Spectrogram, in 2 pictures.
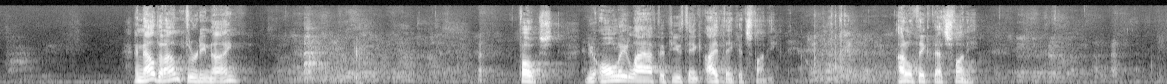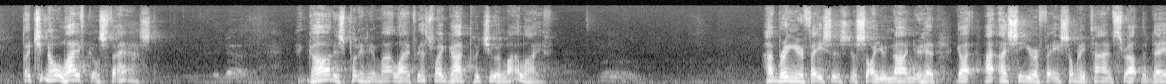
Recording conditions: large echoing room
